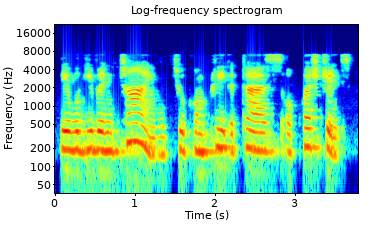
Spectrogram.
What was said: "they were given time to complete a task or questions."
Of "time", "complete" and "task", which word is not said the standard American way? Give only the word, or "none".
task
